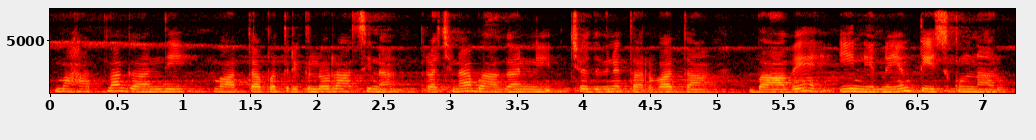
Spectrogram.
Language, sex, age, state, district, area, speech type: Telugu, female, 30-45, Andhra Pradesh, Konaseema, urban, read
